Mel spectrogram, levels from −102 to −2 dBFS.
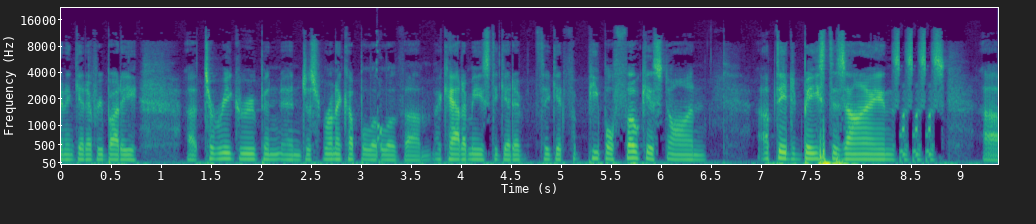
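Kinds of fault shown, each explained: Repeated frames: the decoder plays the same short stretch again, heard as a stutter. At 3.15 s a 157 ms block sounds twice; at 8.37 s a 131 ms block sounds four times in a row. Unlike a dropout, nothing goes missing; time is added.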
